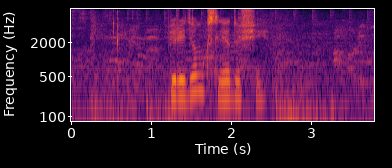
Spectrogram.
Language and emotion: Russian, neutral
